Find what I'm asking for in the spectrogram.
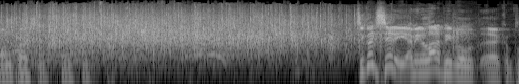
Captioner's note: applause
